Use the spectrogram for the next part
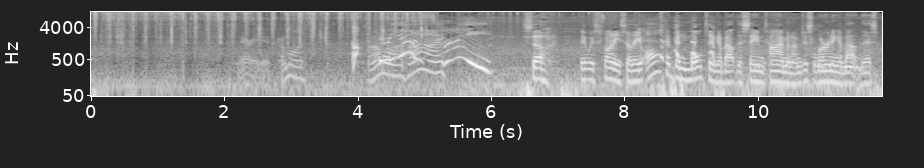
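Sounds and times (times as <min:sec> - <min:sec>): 
set of keys jingling: 0:00.0 - 0:06.8
speech: 0:02.2 - 0:03.4, 0:04.2 - 0:11.8
laughter: 0:08.2 - 0:10.4.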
